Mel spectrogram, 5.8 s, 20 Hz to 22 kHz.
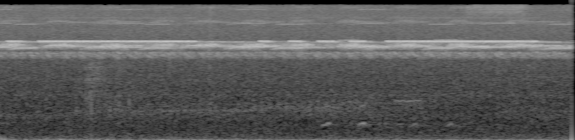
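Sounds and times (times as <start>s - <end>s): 
crickets shrill drone in a forest at dawn in Mexico: 0.1s - 5.7s.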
